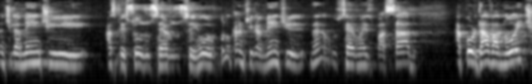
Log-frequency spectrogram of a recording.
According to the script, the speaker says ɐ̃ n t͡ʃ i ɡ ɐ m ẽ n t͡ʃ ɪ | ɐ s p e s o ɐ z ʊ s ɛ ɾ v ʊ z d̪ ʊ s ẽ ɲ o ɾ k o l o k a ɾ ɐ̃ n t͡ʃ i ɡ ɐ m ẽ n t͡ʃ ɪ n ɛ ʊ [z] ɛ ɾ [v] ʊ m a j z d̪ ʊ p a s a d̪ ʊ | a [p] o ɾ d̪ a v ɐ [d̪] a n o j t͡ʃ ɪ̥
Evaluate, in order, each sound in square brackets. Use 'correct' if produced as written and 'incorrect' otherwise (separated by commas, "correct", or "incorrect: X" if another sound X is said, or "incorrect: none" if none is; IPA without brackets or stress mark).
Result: incorrect: s, correct, incorrect: k, incorrect: none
